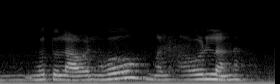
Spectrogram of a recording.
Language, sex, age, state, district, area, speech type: Marathi, female, 45-60, Maharashtra, Raigad, rural, spontaneous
